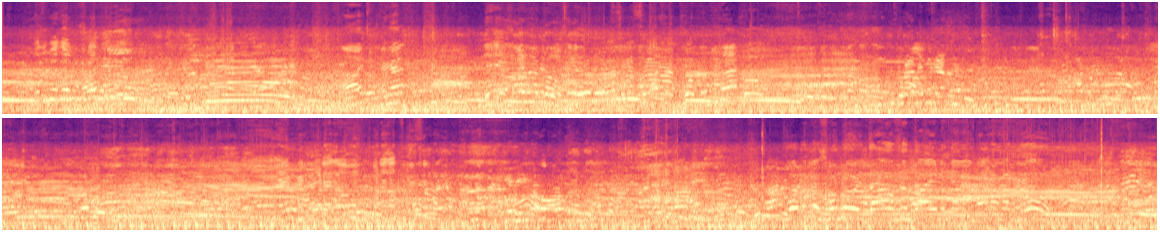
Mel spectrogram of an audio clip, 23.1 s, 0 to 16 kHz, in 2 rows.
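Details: Sahiwal bull calf at the Raniganj cattle market in Dinajpur, Bangladesh, on 6 February 2025; repeated low drawn-out moos rise through constant crowd chatter, bargaining voices and market bustle.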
